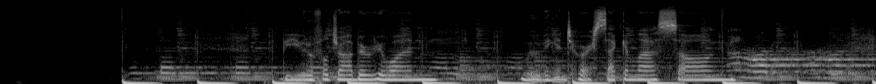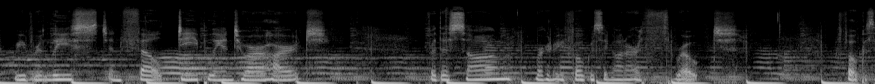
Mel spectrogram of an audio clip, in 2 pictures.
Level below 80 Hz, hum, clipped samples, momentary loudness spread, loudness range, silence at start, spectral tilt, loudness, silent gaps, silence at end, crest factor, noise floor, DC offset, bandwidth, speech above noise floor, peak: -26 dBFS; none; under 0.1%; 10 LU; 3 LU; 1.2 s; -5.5 dB/octave; -25 LUFS; none; 0 s; 14 dB; -79 dBFS; under 0.1%; 14 kHz; 57 dB; -8 dBFS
